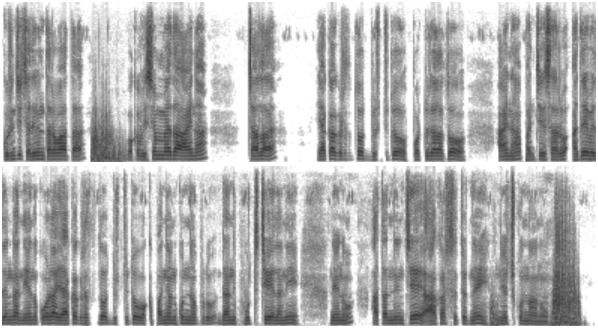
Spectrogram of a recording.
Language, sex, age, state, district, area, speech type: Telugu, male, 18-30, Andhra Pradesh, Vizianagaram, urban, spontaneous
